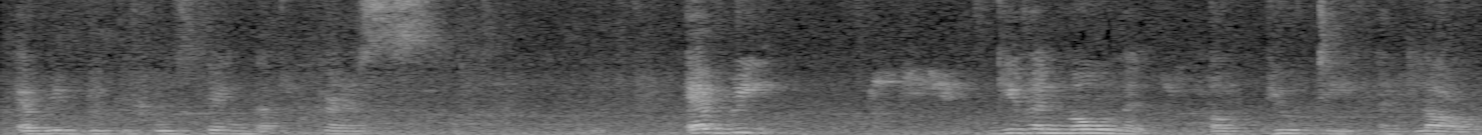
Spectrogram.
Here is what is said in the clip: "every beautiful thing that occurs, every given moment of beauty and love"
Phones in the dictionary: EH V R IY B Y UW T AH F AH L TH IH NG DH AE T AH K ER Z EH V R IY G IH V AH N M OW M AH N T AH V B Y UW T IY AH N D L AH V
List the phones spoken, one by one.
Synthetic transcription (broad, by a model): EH V R IY B Y UW T AH F AH L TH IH NG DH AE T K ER S EH V R IY G IH V AH N M OW M AH N T AH V B Y UW T IY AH N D L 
